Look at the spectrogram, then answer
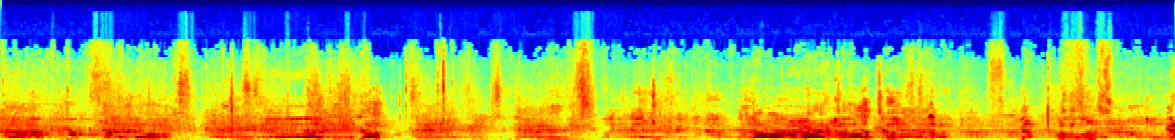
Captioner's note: fans chanting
